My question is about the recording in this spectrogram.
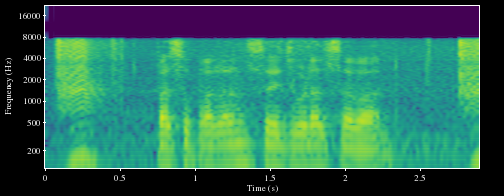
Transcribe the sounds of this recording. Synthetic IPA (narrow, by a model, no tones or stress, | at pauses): pəsupalənsed͡ʒuɽəlsəʋal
